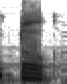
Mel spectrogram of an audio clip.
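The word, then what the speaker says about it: talk: भी, ठीक है, तो इसे पढ़ेंगे हम टॉक, टाल्क नहीं पढ़ना है।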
